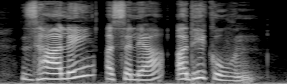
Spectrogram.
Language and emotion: Marathi, neutral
